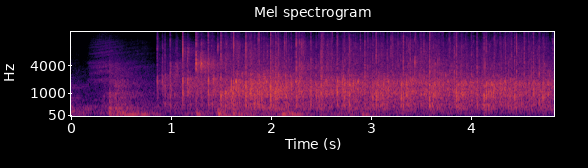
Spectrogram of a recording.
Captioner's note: applause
